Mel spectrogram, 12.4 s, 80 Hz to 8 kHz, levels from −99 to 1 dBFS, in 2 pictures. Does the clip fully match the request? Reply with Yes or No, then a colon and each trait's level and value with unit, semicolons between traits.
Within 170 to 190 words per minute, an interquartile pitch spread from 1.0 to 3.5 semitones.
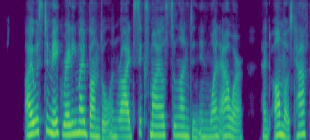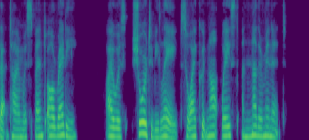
Yes: average, 180 wpm; average, 3.1 semitones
